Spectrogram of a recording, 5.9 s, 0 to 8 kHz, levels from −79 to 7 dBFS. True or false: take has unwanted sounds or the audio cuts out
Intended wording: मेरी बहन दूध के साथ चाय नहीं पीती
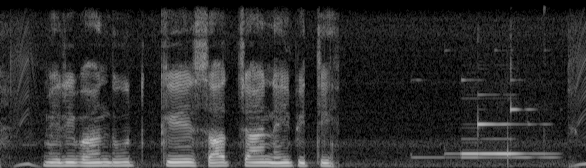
true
